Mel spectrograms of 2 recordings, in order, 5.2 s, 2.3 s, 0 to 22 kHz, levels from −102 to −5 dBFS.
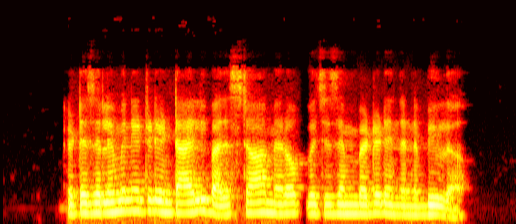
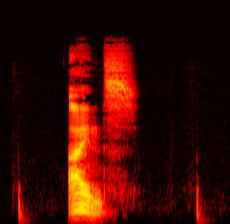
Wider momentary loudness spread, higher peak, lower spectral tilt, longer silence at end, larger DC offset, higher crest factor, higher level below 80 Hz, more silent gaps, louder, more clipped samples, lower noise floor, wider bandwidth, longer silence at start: second, 5 LU vs 12 LU; first, -2 dBFS vs -14 dBFS; first, -7 dB/octave vs -3 dB/octave; second, 0.55 s vs 1 s; neither; second, 16 dB vs 24 dB; first, -52 dBFS vs -76 dBFS; neither; first, -17 LUFS vs -34 LUFS; neither; second, -77 dBFS vs -85 dBFS; second, 7.6 kHz vs 12 kHz; about the same, 0.65 s vs 0.7 s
